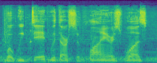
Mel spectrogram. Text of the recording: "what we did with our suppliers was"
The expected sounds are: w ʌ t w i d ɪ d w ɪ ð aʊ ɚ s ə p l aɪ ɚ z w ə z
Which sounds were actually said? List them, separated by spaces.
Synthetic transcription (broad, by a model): w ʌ t w i d ɪ d w ɪ ð aʊ ɚ s ə p l aɪ ɚ z w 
